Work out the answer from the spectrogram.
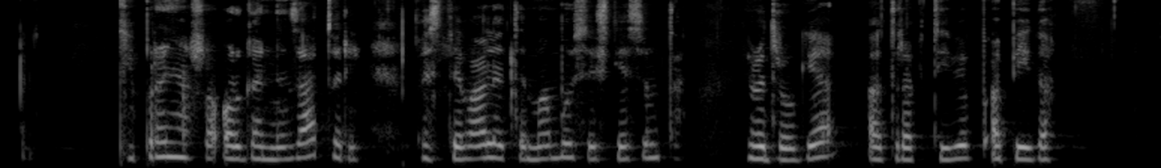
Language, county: Lithuanian, Kaunas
